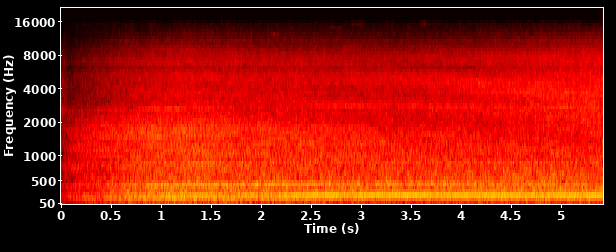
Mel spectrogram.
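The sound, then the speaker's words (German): A truck's engine starts up and builds within the first second, then holds a steady, loud droning rumble with a low hum as the truck pulls away from a barrier and stops beside a loading ramp marked goods receiving. “Der Lastwagen fährt an der Schranke los und hält gerade neben der Kitz an der Rampe mit der Aufschrift Warenannahme.”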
